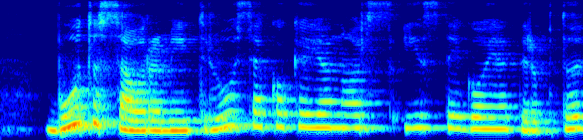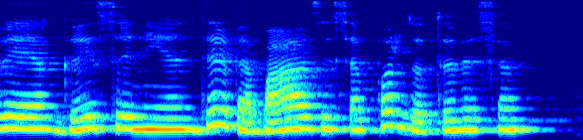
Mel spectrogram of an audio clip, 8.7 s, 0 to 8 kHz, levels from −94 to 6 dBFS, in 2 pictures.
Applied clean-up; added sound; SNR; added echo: none; none; none; reverberation time 0.4 s.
